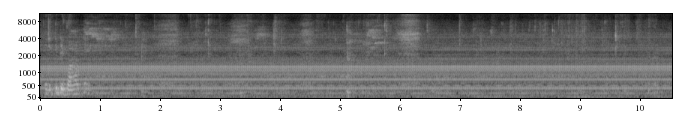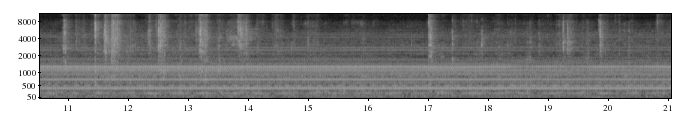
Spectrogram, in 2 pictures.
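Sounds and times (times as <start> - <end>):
steady humming tone: 0.0 - 21.0
soft chewing: 1.4 - 20.9.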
